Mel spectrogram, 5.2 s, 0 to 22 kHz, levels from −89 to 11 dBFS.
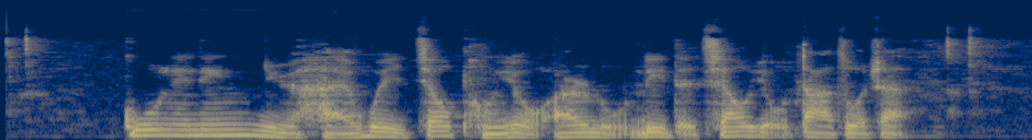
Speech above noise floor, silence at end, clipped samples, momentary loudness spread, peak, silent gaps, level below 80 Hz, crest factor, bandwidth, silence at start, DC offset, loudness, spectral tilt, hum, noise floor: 23 dB; 0.25 s; under 0.1%; 10 LU; -2 dBFS; none; -56 dBFS; 16 dB; 9.8 kHz; 0 s; under 0.1%; -19 LUFS; -6 dB/octave; none; -41 dBFS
